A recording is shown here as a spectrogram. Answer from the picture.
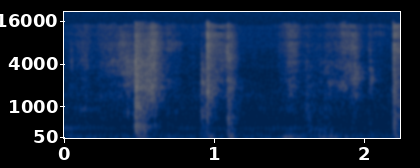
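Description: Faint handling of tarot cards: a few soft slides and taps as cards are drawn from the deck and laid on a cloth-covered table, the clearest about half a second in.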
